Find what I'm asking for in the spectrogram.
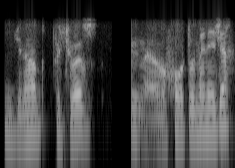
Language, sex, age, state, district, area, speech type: Kashmiri, male, 18-30, Jammu and Kashmir, Srinagar, urban, conversation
